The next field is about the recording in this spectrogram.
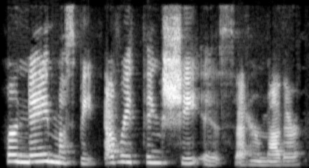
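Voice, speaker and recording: A woman's voice: sits high, big pitch swings, normal speed, slight background noise. A woman voicing a doting, tender mother. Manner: tender, soothing. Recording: slightly muffled lo-fi recording.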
